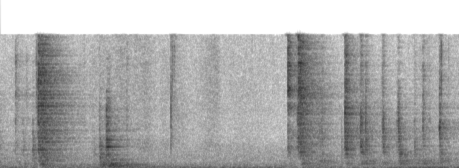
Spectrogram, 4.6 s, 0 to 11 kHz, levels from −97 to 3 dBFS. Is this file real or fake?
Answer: real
